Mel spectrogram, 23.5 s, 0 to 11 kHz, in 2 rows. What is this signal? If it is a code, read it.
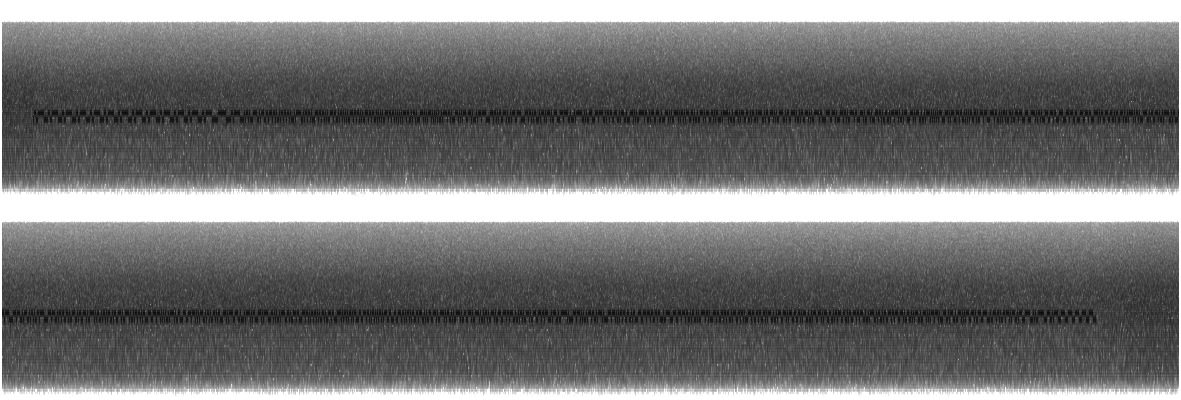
NAVTEX (SITOR-B), 100 baud, 170 Hz shift, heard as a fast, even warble, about 1500 Hz centre, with radio static. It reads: TPPD MRPF RPXT QKGX TMWW FWBC GSUT HHBV FQLQ TXUR FNZG OOOU GHTO DKDL IHVE HOYS WGKT ENOP GZGC ILVB HBCB XJYD FOFB IPNU NTUU HHCD JUXU QALW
